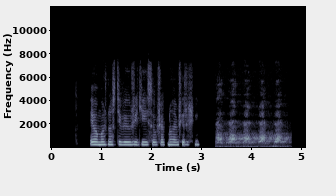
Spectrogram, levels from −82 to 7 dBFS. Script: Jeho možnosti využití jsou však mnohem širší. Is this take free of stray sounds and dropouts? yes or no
no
